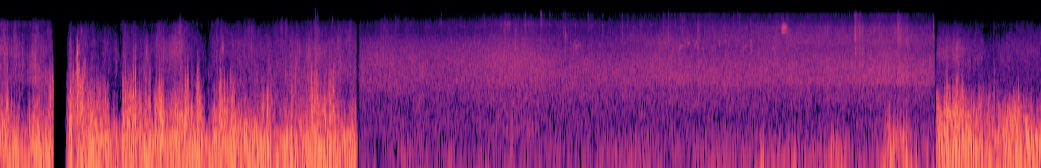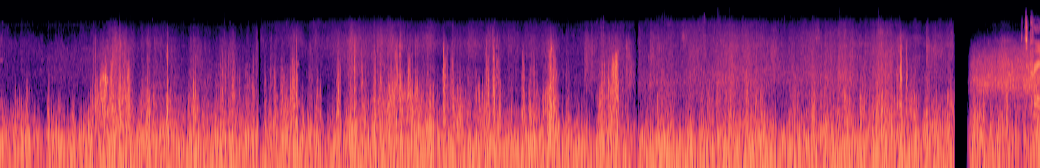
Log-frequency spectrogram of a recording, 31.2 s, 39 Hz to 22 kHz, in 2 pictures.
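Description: Wind buffeting the camera's microphone as a heavy low rumble, dropping to a much quieter stretch of lighter wind from about 5 to 14 seconds, then heavy buffeting again.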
